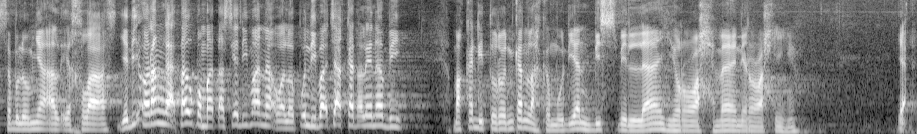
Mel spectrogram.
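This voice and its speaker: A male Islamic preacher giving a lively sermon to an audience, telling stories and chanting Quran verses. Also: mid-range voice. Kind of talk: lecture sermon. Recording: long hall reverb.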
